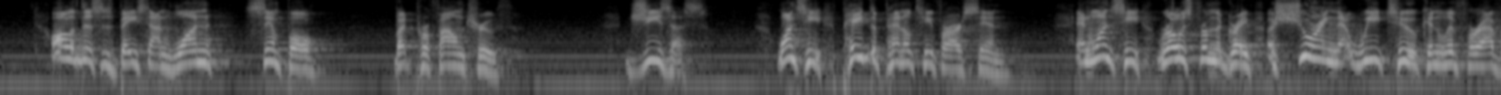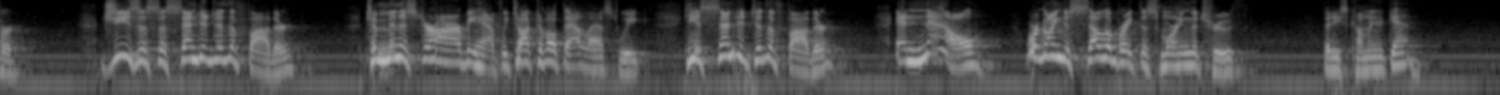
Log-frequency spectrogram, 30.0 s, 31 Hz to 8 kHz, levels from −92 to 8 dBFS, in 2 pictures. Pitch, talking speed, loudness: 175 Hz, 140 wpm, -36 LUFS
